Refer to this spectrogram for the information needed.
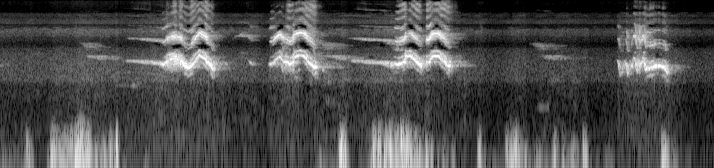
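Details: A black-capped lory, provoked by a lure sound, gives four bursts of loud, shrill, wavering screeches, each about half a second long, with low thumps and knocks between them.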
